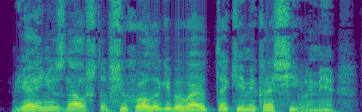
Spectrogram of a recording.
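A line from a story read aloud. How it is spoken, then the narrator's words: Plain. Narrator (Russian): сказал он ей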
